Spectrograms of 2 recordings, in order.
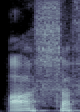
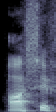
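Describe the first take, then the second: First: The second vowel is 'a'. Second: The second vowel is 'i'. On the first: The speaker calls it right. "बल्कि आसफ" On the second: The speaker calls it wrong. "ये लफ्ज आसिफ नहीं है"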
